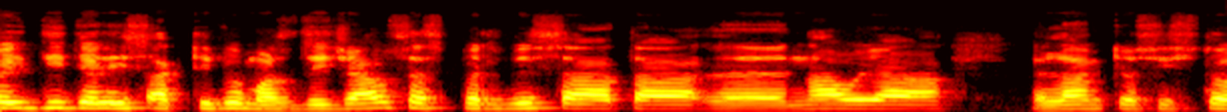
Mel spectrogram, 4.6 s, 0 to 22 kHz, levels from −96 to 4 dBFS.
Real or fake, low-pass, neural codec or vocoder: real; 14.4 kHz; none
